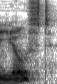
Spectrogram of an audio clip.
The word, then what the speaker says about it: Yoast: Yoast SEO Yeow assist Yoast is spelt like toast but with the with the Y so there's a very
